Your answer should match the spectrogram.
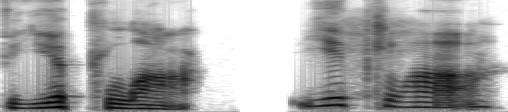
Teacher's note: So it's it's just yitla, but the ta in Arabic, it's emphatic. So the L and all the other sounds go to the back of your mouth.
